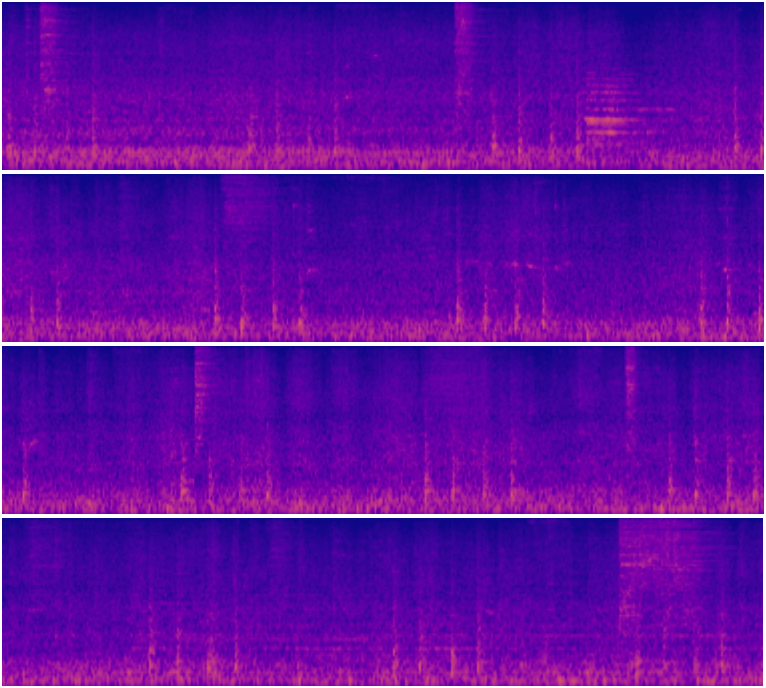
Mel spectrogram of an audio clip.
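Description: Freight train hopper cars rolling past close by: a steady rumble with rapid clicks and bangs of steel wheels over rail joints. There is a brief pitched sound about six seconds in, and a faint drawn-out squeal near the end.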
